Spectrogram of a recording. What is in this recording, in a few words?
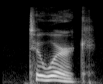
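to work, English, female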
